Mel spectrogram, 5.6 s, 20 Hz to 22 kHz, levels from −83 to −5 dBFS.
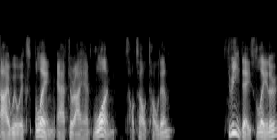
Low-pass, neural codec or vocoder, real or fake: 7.2 kHz; codec, 16 kHz, 4.8 kbps, FACodec; fake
